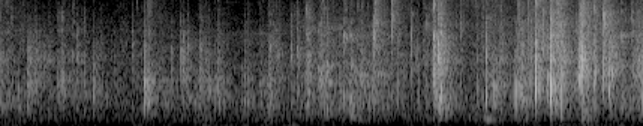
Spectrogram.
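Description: Blind-box toy packaging crinkling and rustling as it is handled and opened: a run of short crackles, sparse at first and busier and louder in the second half.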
